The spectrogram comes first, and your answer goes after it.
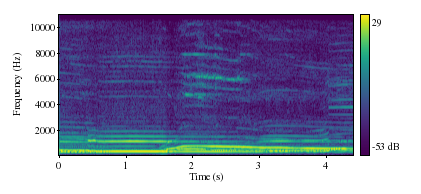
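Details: Mackenzie Valley wolf, a large grey wolf subspecies from northwestern North America, howling: a long steady tone held throughout, joined midway by a second voice that slides upward and wavers, overlapping howls.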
